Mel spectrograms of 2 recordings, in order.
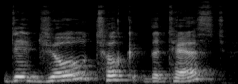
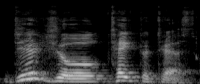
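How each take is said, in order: First: Slow, higher, stressing Joel with a rise, marking the error; incorrect example. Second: Slow and careful, Did stressed with a falling end; correct example. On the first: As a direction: read the wrong form deliberately slowly. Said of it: "This is incorrect". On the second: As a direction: read the right form calmly and clearly. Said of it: "Correct would be". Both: Shown as a demonstration.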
